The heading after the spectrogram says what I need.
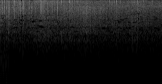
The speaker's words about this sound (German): Den Kürbis, den tut man zuerst schälen und noch schneiden. Dann kommt das in die Pfanne mit Zwiebeln und Knoblauch, tut das ein bisschen andünsten.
